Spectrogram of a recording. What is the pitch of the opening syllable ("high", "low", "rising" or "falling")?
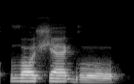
high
